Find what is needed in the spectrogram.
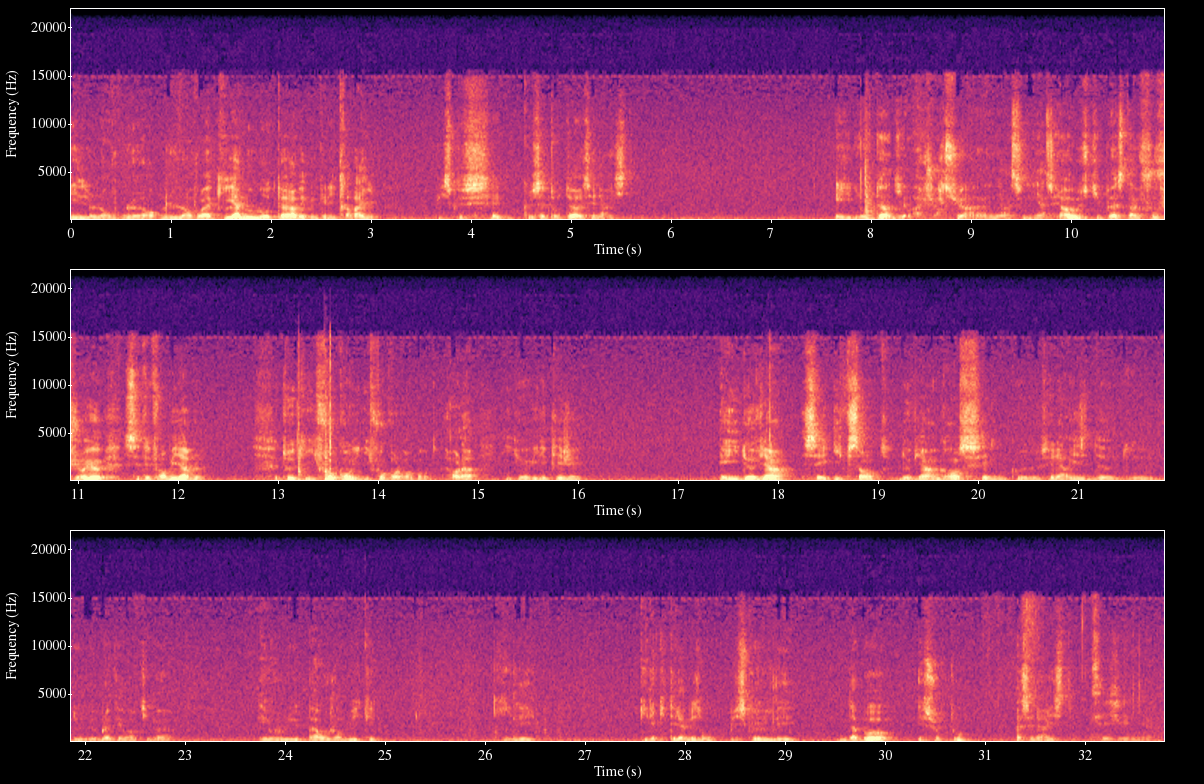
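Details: Stuttering in an adult man; fluency reportedly varies with the listener's receptiveness.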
